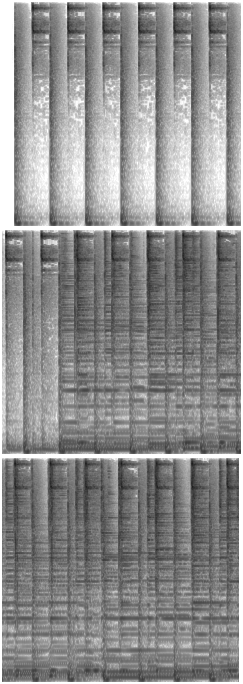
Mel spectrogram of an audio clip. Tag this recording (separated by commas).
Music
